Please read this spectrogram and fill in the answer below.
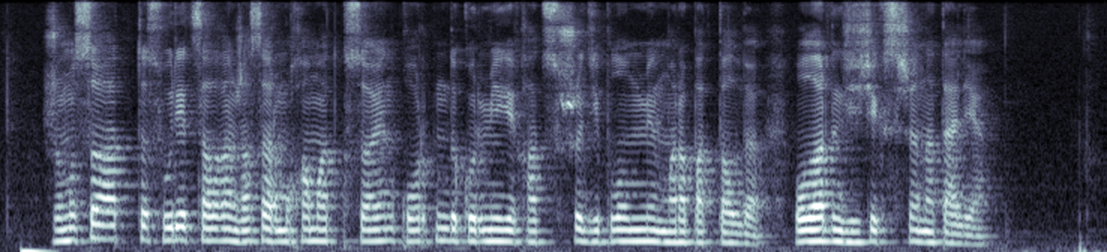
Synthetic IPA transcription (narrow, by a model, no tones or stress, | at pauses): ʒʊməsəɑt̪ːəsuɾe̞t̪sɑlˠʁɑnʒɑsɑɾmʊχɑmɑt̪qʰʊ̥sɑjəɴqʰo̞ɾt̪ənd̪əkʲʰɵɾme̞ɡʲe̞qʰɑt̪ə̥su̥ʃədʲijplˠo̞məme̞nmɑɾɑpɑt̪ːɑlˠd̪əwo̞lˠɑɾd̪əɴʒe̞ʃ̬e̞kʲɪsɪ̥ʃɪnat̪alʲija̰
